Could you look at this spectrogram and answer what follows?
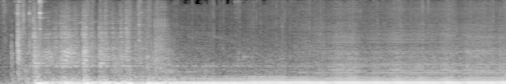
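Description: A Morris Minor engine starts with a burst of cranking noise, then settles into a steady, loud low rumble at idle heard from close inside the car.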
